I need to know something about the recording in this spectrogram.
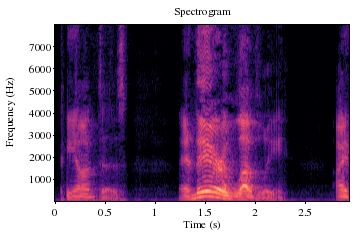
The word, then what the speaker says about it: Piantas: Because it looks like pinatas, but it's Piantas.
